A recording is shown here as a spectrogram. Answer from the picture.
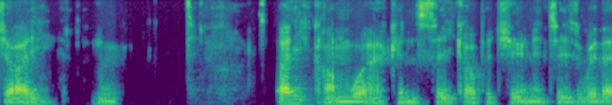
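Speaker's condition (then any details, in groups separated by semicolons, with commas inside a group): Cerebral palsy; intrathecal baclofen pump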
